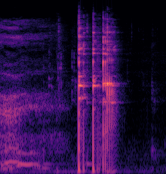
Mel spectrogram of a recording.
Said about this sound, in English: I got it. Almost a disaster. You nearly smashed your bottle.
